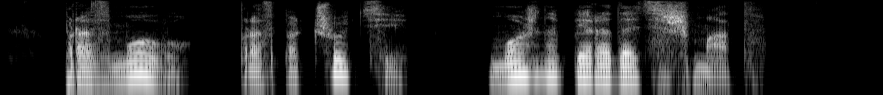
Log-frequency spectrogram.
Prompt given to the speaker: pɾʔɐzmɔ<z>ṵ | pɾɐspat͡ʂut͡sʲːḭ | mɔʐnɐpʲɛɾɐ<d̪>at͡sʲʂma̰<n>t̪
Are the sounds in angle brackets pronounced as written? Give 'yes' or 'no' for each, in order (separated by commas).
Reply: no, yes, no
